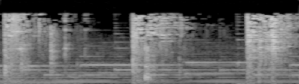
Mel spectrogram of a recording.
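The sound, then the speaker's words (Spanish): Crystal glasses fall to a kitchen floor and shatter in three separate crashes, each a bright burst followed by ringing, tinkling shards that slowly fade. No voices are heard. “Ni bien me estaba acomodando cuando escuché que se cayeron unos vasos de cristal.”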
